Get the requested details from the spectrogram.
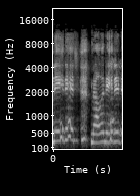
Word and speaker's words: melanated: melaninated. Am I saying that right? I'm laughing. – Melanated.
